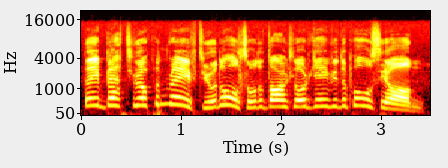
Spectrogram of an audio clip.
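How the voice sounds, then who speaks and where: A man's voice: very high voice, lively intonation, brisk, voice pushed up. A man voicing an earnest, urgent male elf hero in an amateur fantasy story reading.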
